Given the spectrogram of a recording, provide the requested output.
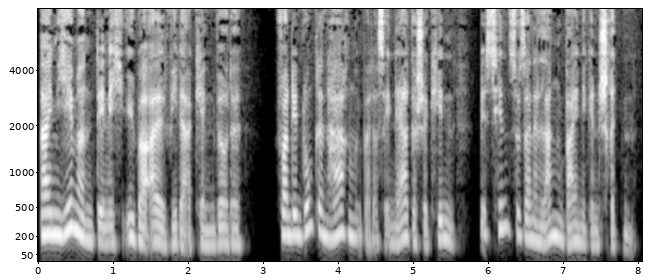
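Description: A woman narrating a first-person novel with real animation, her fairly low voice sweeping widely in pitch. The recording is dry and close, with no room sound. She reads as an expressive audiobook narrator. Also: normal speed, dry recording.

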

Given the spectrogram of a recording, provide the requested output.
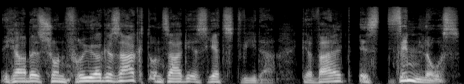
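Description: A man's voice: medium pitch, sing-song, a little slow, a little mellow, husky, no echo, studio quality. A man voicing a stern lecturing uncle. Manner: firm, commanding, lecturing. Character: stern middle-aged uncle lecturing his nephew.

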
